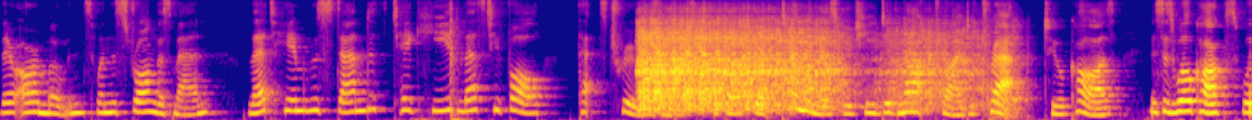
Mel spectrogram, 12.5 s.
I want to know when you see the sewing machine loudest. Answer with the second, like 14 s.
7 s.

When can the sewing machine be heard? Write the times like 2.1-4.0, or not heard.
6.3-10.2.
